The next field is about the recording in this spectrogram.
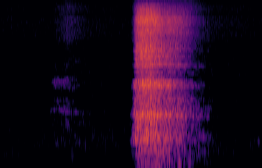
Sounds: Sigh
